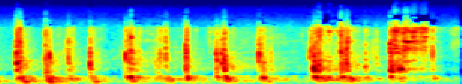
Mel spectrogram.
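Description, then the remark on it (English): A scuffle of sharp, loud knocks and thuds in quick irregular succession, ending in a couple of longer crashing bursts as a lantern is smashed during a fight between Holmes, his companion and Levesque, a murderer armed with a knife. “the lantern's smashed.”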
